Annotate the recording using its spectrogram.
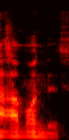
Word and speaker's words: Bahamondes: The H is silent. – Correct. – Bahamondes. – See, I said it more of a, I said it more of like a Spanish way, though, you know? So that's what I get, you know? – You injected the H, and that is where you faltered.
